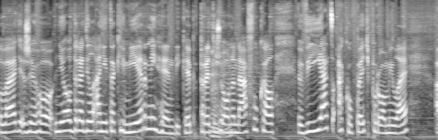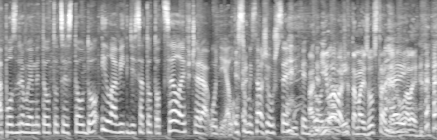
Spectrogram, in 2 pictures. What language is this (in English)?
Slovak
